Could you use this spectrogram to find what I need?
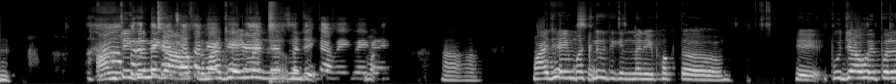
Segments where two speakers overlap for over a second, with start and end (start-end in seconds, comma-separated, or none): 1.0-3.1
